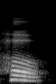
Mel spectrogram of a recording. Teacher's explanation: ह का जब हम उच्चारण करते हैं तो जो हवा है वह निकलती है कंठ के भीतर से जो हमारा स्वर यंत्र है वहां से निकलती है तो इसका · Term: काकल वर्ण, काकल्य वर्ण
